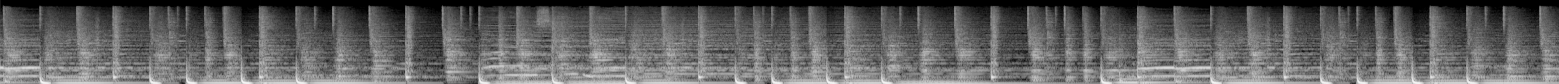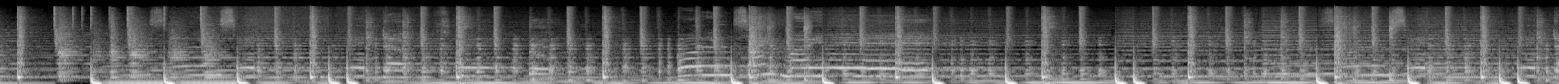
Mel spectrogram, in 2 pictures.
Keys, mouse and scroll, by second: 0.6-1.2 scroll up 1, 1.2-2.1 middle drag, 3.0 click, 5.9 Left, 8.5 click, 9.5 Return, 10.2-13.1 typing, 13.9 Return, 15.9-18.4 drag, 23.4 ctrl+d, 24.3 v, 24.9-25.8 middle drag, 26.7-31.1 drag.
